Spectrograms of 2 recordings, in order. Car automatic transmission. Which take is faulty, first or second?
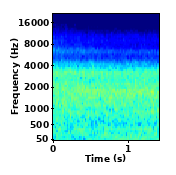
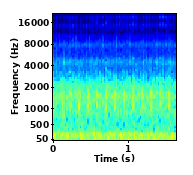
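second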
